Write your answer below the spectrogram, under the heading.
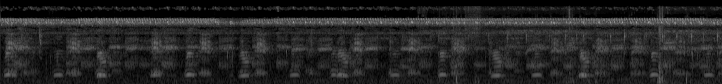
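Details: Night chorus of Indian frogs near nine in the evening as light rain begins: rapid, repeated croaks overlapping in a dense rhythm, a constant high-pitched insect drone, and a few sharp clicks later on.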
